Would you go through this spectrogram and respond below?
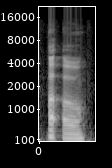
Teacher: this sound between the uh and O that's the glottal t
